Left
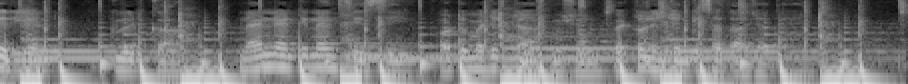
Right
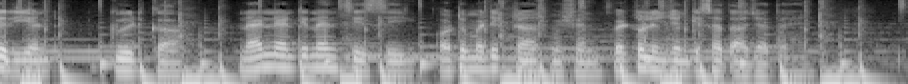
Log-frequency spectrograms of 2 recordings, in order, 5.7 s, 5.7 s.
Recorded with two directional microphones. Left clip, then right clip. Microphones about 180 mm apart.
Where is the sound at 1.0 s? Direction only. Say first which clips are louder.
Right 7 dB; 30° right (ahead or behind).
